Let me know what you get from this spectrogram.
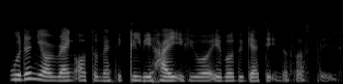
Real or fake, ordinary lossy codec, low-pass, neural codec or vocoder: real; none; 7.2 kHz; none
